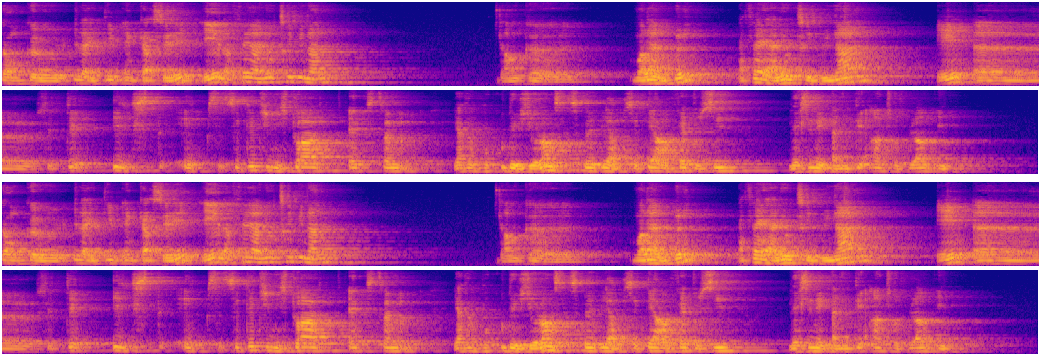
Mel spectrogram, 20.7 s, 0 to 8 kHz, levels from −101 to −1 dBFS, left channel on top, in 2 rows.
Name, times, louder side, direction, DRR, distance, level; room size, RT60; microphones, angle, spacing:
voice 1, 0.0-3.3 4.9-5.7 6.3-7.0 7.4-8.7 9.4-11.2 11.5-11.8 12.1-14.5 14.9-17.7 18.2-19.8, equal, 25° right, -1 dB, 2.3 m, -22 dB
25.0 x 10.5 x 4.7 m, 1.5 s
head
